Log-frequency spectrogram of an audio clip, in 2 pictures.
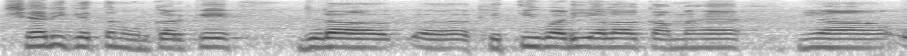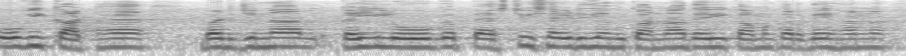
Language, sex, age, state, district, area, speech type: Punjabi, male, 18-30, Punjab, Fazilka, urban, spontaneous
